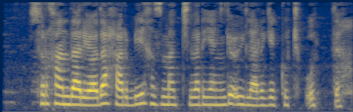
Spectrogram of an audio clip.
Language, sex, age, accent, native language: Uzbek, female, 18-24, Samarqand, Uzbek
